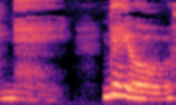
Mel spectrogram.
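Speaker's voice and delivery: imitating a stunned Dutch exclamation, building loud; amazed disbelief. Retold disbelief at waiter having boat.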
